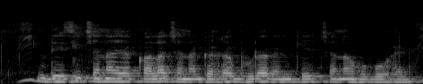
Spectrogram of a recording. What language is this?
Magahi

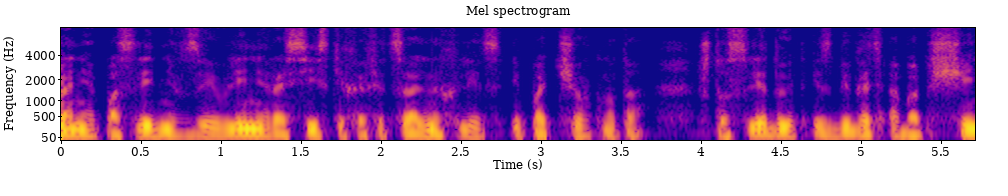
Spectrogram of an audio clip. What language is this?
Russian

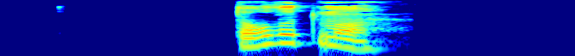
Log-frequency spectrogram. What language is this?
Mari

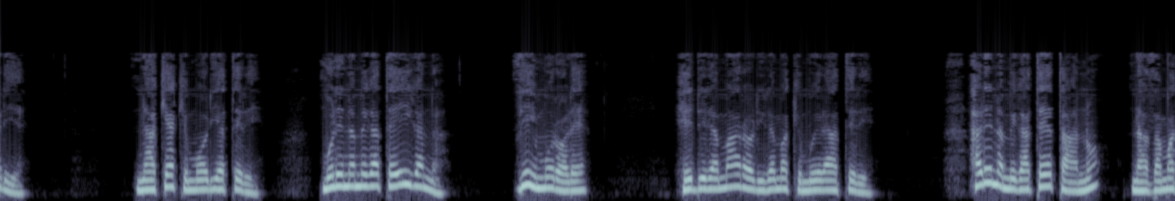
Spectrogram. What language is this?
Kikuyu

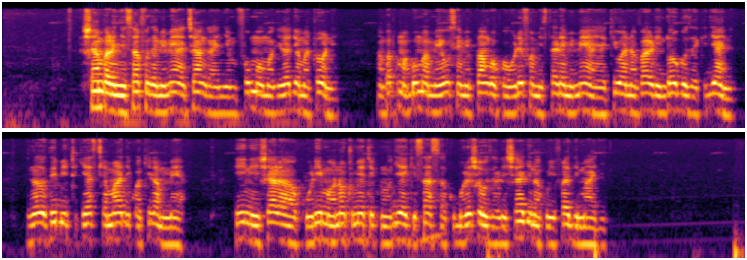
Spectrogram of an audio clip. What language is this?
Swahili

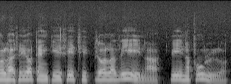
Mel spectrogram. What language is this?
Finnish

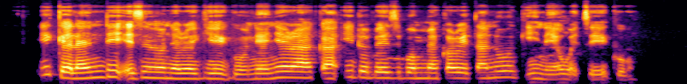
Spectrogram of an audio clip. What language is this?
Igbo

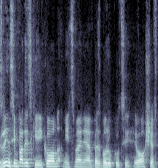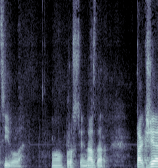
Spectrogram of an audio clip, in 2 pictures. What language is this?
Czech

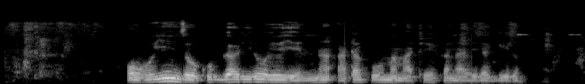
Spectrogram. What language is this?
Ganda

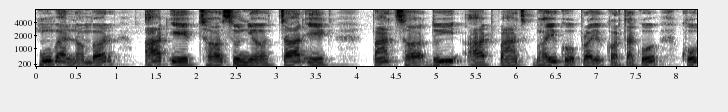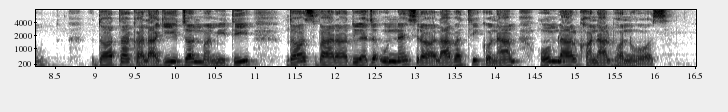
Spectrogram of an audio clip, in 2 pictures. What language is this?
Nepali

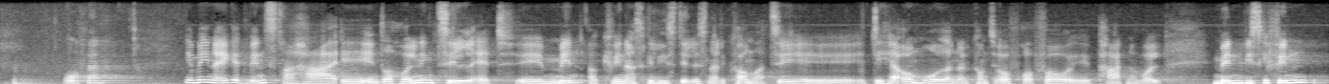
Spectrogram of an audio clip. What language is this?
Danish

